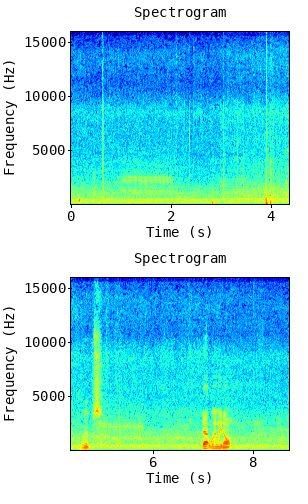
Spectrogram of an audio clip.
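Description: Honeybees buzz around an opened hive during a spring inspection, a steady close hum with a few louder passes, while a beekeeper speaks briefly and tools knock against wood.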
